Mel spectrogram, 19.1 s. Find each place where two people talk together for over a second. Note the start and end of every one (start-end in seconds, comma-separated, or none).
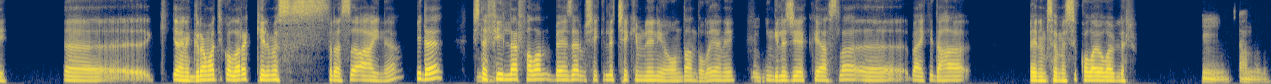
none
